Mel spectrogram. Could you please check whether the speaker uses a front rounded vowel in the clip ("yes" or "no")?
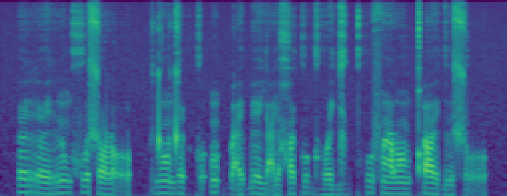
yes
